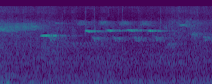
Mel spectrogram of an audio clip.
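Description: Faint birdsong: a few thin, high whistled notes with short gaps between them, over quiet outdoor background noise.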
